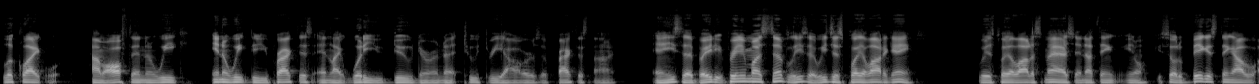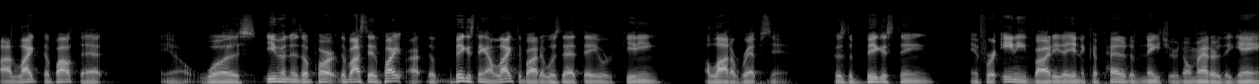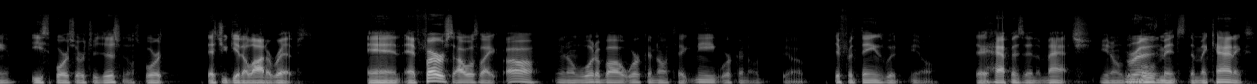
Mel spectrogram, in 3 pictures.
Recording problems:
none

